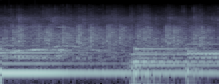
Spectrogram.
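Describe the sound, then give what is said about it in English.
A crowd applauds steadily, a dense wash of clapping mixed with cheering, while low sustained organ-like chords hold underneath and shift pitch partway through. “Give yourself a round of applause for coming out tonight.”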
